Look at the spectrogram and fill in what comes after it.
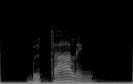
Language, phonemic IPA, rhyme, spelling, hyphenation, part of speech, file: Dutch, /bəˈtaː.lɪŋ/, -aːlɪŋ, betaling, be‧ta‧ling, noun, Nl-betaling.ogg
- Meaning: payment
